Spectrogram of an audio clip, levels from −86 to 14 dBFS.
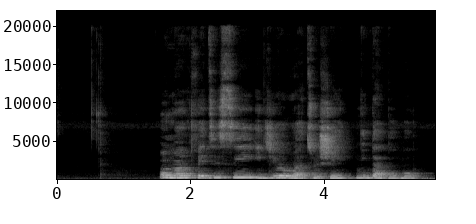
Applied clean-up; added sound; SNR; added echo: none; none; none; reverberation time 0.5 s.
